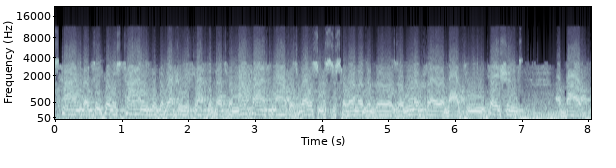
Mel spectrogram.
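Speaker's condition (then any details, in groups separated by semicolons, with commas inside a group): No condition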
